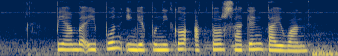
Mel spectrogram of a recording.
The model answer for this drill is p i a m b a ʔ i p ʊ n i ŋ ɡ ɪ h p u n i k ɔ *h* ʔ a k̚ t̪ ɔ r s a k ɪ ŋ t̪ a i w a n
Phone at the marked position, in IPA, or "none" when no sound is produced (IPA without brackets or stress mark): none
